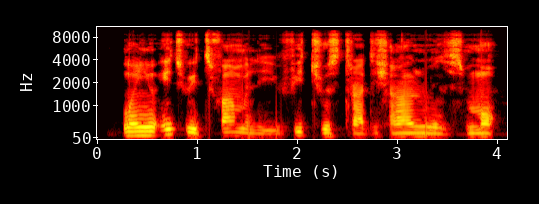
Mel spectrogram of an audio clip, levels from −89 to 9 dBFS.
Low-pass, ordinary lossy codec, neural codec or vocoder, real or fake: 9.9 kHz; none; none; real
